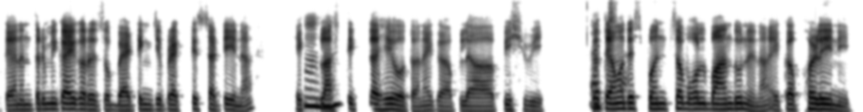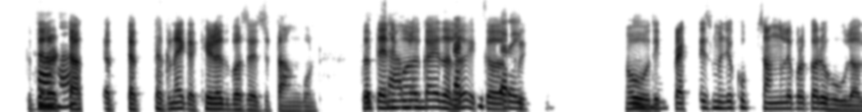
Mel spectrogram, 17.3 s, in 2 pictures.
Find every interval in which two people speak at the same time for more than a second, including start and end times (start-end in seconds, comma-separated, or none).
12.3-13.9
